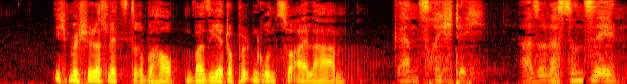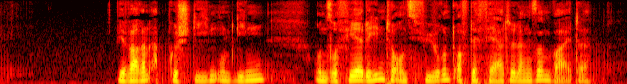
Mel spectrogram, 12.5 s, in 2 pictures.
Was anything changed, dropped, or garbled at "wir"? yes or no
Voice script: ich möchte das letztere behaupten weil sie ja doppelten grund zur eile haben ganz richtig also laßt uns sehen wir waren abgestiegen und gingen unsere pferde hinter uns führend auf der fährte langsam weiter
no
